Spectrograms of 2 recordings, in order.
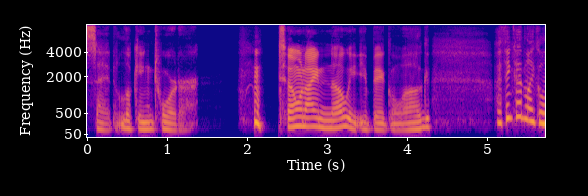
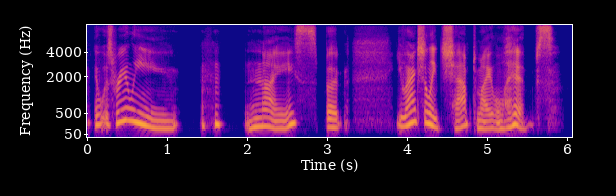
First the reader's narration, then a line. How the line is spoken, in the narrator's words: Vanessa said with a chuckle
